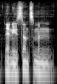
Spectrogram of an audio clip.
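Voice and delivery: ordinary delivery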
